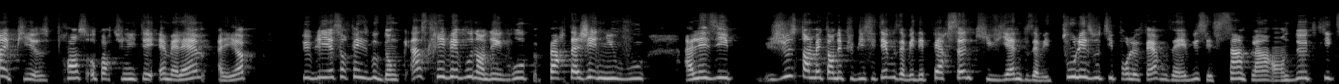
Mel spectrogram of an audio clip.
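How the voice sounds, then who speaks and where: Woman, high and bright, webinar host demoing her screen, pushes hard and repeats herself. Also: no room sound. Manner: insistent, repeats words for emphasis. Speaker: webinar presenter. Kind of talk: online webinar with screen-share demo.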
